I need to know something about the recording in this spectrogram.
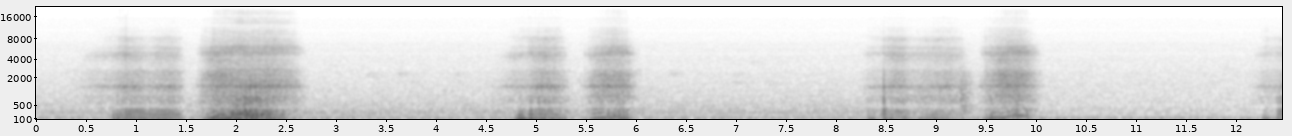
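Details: Real-time recording of a sleeping woman, very tired: soft, irregular snores in pairs a few seconds apart over quiet room noise, snoring.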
